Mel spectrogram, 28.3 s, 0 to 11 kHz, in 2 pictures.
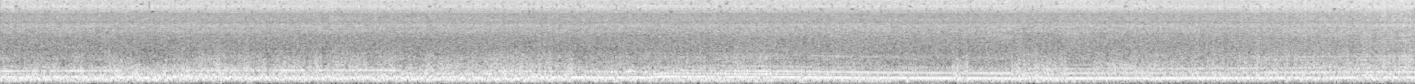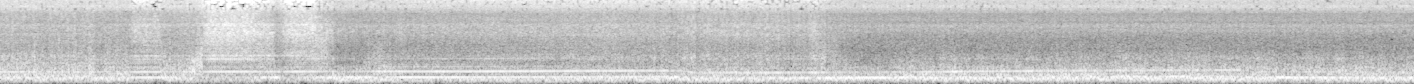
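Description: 2006 Suzuki GSX-R1000's 999 cc inline-four running through a full carbon/titanium Yoshimura exhaust, heard from the rider's seat at a steady cruise. The engine note eases down and climbs back several times with the throttle, under steady wind and road noise, with a brief hiss a little past halfway.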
